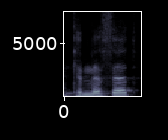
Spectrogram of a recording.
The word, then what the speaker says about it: Knesset: I can never pronounce it because there's a K and an N. Knesset, I'm saying it right.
